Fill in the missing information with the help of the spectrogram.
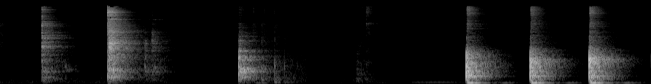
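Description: Small sledgehammer blows driving a new driver-side axle seal into a YS1 transmission case until it sits flush. A few scattered metal knocks and clatters come first, then from about two-thirds of the way in a steady run of hard blows, about one every 0.6 seconds.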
